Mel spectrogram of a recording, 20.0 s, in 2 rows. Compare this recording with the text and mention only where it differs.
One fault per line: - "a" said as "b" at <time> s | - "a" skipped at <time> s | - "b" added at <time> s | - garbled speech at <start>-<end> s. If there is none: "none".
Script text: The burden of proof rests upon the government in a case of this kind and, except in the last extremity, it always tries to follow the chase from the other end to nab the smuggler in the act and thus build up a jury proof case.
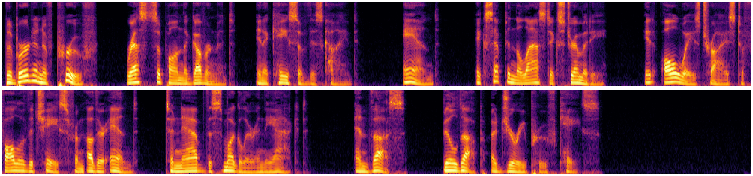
- "the" skipped at 11.0 s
